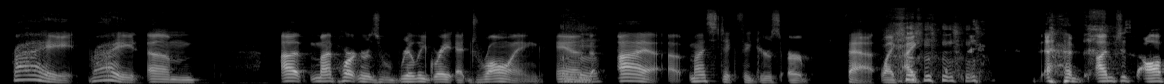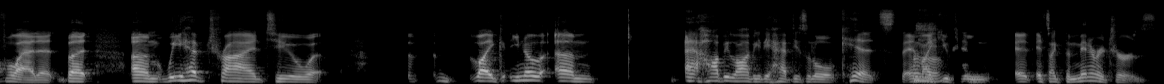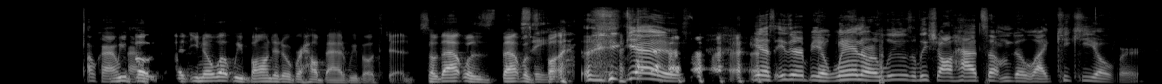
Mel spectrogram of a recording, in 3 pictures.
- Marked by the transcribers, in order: chuckle; unintelligible speech; chuckle; tsk; "miniatures" said as "minneratures"; other background noise; chuckle; laugh; tapping
- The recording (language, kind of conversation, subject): English, unstructured, What small, consistent rituals help keep your relationships strong, and how did they start?
- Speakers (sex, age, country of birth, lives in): female, 30-34, United States, United States; male, 35-39, United States, United States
